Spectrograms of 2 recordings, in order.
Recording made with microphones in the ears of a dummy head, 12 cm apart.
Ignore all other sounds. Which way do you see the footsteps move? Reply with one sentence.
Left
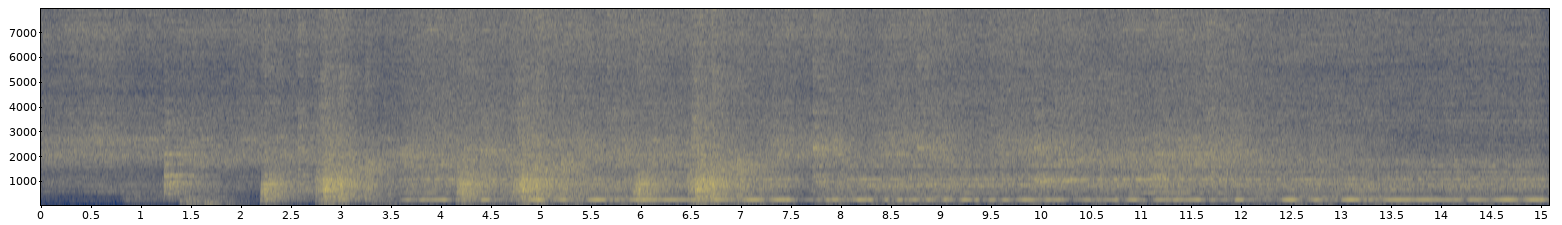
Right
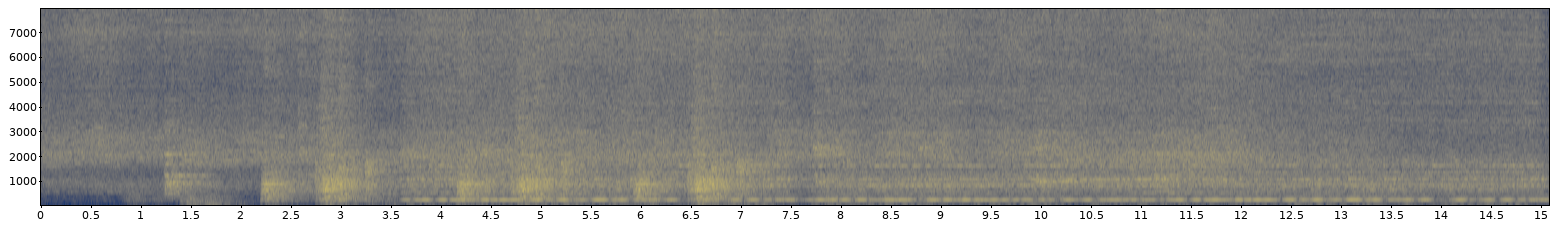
In this clip you hear the footsteps move from left to right and back again.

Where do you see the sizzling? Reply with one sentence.
You can hear the sizzling on the left.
